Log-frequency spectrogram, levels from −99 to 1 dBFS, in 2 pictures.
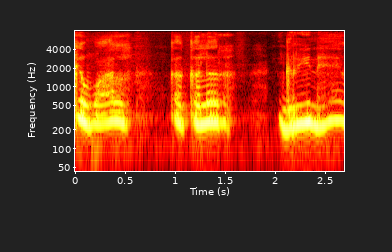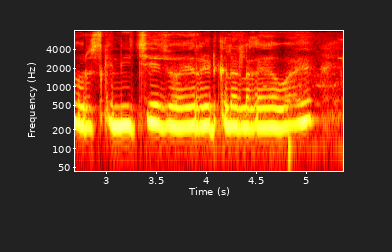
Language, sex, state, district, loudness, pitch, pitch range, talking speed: Hindi, male, West Bengal, Alipurduar, -18 LUFS, 255 Hz, 235-270 Hz, 165 wpm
